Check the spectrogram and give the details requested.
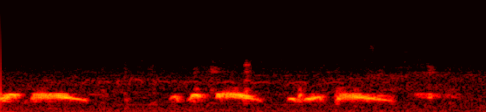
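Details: Spotted dove cooing heard at a distance: a series of soft, mellow coos in short groups over a noisy hiss background.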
